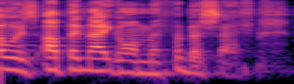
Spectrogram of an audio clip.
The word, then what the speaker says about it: Mephibosheth: It's a tongue tire, but it is Mephibosheth. That's the name. That's how you pronounce it. Mephibosheth. That's the proper enunciation.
